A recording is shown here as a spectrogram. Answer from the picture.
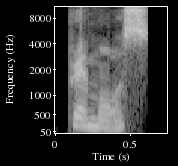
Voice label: "premorse", Indian; Dictionary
